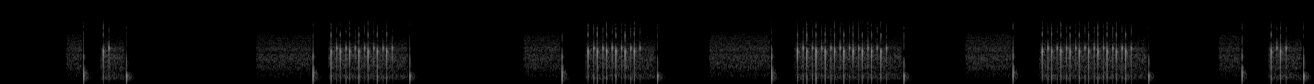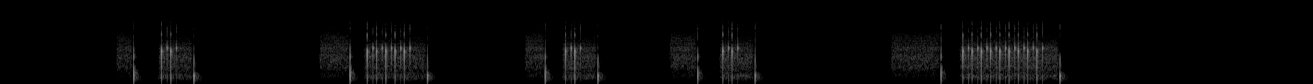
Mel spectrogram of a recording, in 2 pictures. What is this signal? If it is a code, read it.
Pulse dialling, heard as a rotary dial, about 11 pulses a second. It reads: 1 7 6 0 0 2 2 5 2 2 9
